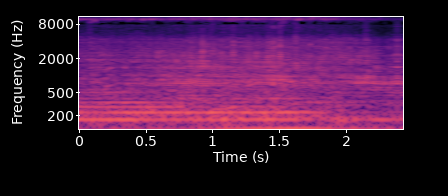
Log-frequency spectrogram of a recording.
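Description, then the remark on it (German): The president's helicopter roars steadily overhead, flying from the adjoining presidential palace into a cloudless sky, its loud, continuous rotor drone and engine hum filling the air throughout with a broad, rumbling texture and no voices. “Der Hubschrauber des Präsidenten fliegt vom angrenzenden Präsidentenpalast in das wolkenlose Nichts.”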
